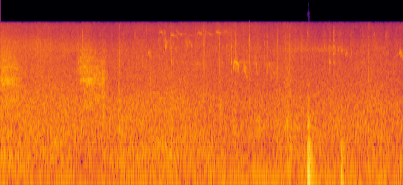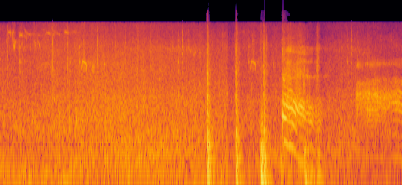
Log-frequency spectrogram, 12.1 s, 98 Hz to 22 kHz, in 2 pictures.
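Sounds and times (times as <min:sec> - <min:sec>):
sea surf rushing: 0:00.0 - 0:12.0.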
